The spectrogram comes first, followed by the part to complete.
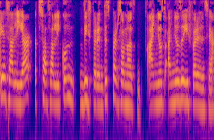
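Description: This is a normal speaking voice at a moderate pace. The sound is dry and close, with no echo. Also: woman. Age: 20s. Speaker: podcast host. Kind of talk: casual chat.

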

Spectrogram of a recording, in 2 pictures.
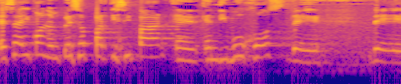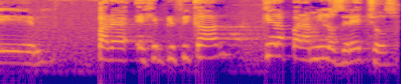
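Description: Against noticeable background noise, a woman with a high pitch talks at a fairly slow pace with ordinary pitch variation. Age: 20s. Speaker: law student. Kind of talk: podcast discussion.

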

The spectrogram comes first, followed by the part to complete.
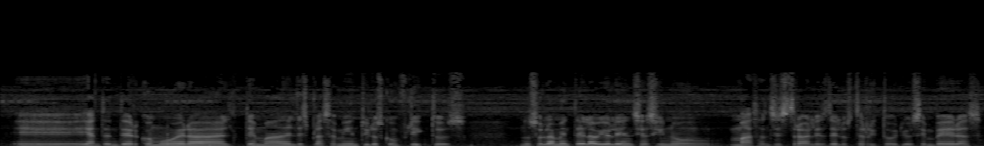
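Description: The speaker delivers the words in a monotone, flat intonation at a fairly slow pace. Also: man, medium pitch for a man. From Colombia, Bogotá. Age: young. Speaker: artist. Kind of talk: interview conversation. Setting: home studio in the jungle. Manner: hesitant with fillers.

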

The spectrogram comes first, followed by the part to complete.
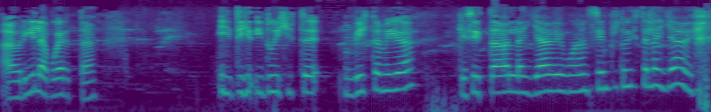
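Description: In a Chilean accent, a woman speaks at a fairly high pitch with ordinary pitch variation, very even loudness, and long, frequent pauses. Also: moderate pace. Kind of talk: casual chat. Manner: animated.

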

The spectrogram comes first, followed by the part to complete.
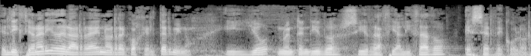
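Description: A man talks at a fairly quick pace in a normal speaking voice. His pitch is medium, with ordinary variation. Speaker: radio host. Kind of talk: casual news commentary.

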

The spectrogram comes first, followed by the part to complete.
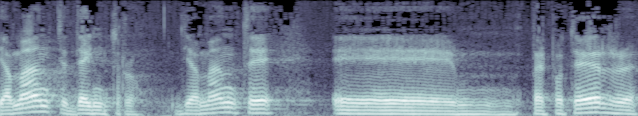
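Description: A man's fairly low voice with lively intonation. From Italy. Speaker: retired hairdresser turned direct-sales distributor. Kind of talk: testimony. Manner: halting.

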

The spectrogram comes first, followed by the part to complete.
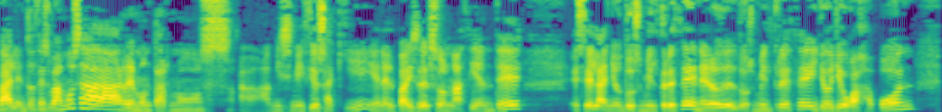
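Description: A woman at a medium pitch, speaking at a fairly slow pace. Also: ordinary pitch variation. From Spain, Barcelona. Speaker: podcast host. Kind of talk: casual chat.

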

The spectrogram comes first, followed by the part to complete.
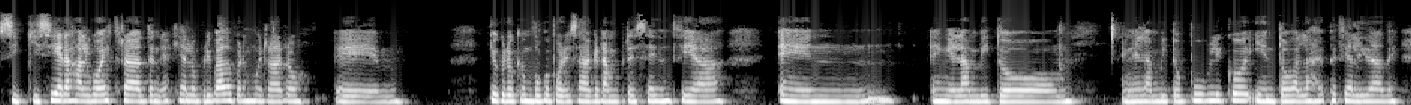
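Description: Somewhat breathy and dark, mellow in tone, a woman with a fairly high pitch speaks at a fairly slow pace with monotone, flat intonation and very even loudness. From Spain, Seville. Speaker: pediatric physiotherapist. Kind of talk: recorded testimony.

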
